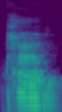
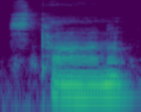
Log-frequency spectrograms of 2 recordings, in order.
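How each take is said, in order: First: The word begins directly with a th sound. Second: The word begins with an s sound. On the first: The speaker calls it wrong. "तो थान म्हणू लागला" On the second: The speaker calls it right. "आता स्थान हा शब्द आहे"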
